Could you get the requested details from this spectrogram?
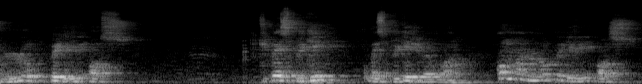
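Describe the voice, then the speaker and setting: Pastor, male, high animated voice, emphatic sermon, very echoey hall, faint music behind. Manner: emphatic, repeats phrases, questions the congregation.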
